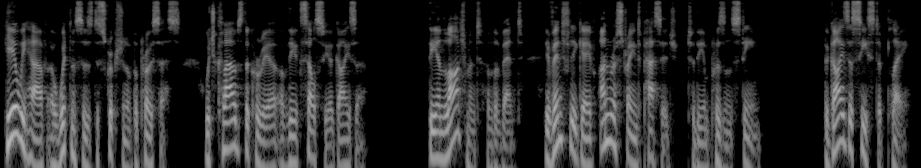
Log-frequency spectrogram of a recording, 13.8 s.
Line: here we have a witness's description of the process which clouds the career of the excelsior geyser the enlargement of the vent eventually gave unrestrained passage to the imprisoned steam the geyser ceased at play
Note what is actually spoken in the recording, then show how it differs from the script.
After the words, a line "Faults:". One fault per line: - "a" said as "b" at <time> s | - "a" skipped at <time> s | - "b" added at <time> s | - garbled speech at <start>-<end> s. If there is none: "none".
here we have a witness's description of the process which clouds the career of the excelsior geyser the enlargement of the vent eventually gave unrestrained passage to the imprisoned steam the geyser ceased at play
Faults:
none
